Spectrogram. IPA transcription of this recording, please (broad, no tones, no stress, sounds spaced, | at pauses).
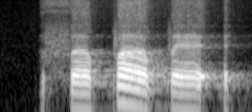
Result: θ ɐ p ɐ p ɛ ʔ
